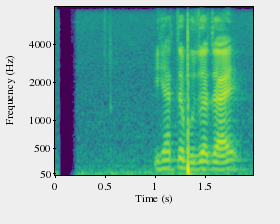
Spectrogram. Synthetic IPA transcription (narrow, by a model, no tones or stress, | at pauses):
iɦat̪ebud͡ʑʱad͡ʒae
